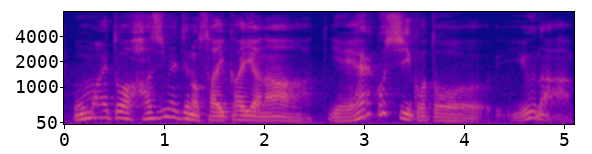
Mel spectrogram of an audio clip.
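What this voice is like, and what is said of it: Quoting lines in Kansai dialect. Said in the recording (Japanese): “関西弁で ... 多分関西弁で”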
